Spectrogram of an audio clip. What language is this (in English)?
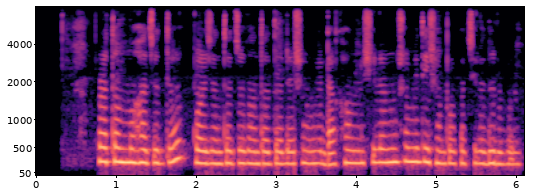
Bangla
